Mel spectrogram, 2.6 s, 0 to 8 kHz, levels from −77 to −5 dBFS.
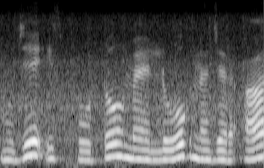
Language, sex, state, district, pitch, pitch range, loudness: Hindi, female, Madhya Pradesh, Umaria, 175 Hz, 165-205 Hz, -18 LUFS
